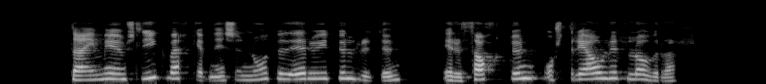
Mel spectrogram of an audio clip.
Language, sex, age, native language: Icelandic, female, 40-49, Icelandic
